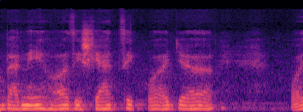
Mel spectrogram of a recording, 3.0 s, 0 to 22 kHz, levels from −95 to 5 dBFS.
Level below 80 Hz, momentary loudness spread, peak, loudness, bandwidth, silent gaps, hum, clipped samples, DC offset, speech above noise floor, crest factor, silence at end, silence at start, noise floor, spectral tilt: -58 dBFS; 19 LU; -14 dBFS; -28 LUFS; 15.5 kHz; none; none; under 0.1%; under 0.1%; 23 dB; 14 dB; 0 s; 0 s; -50 dBFS; -5.5 dB/octave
